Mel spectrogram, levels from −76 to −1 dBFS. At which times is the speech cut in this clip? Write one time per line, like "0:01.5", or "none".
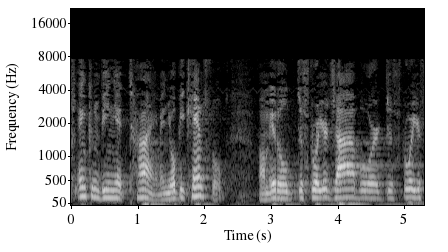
none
